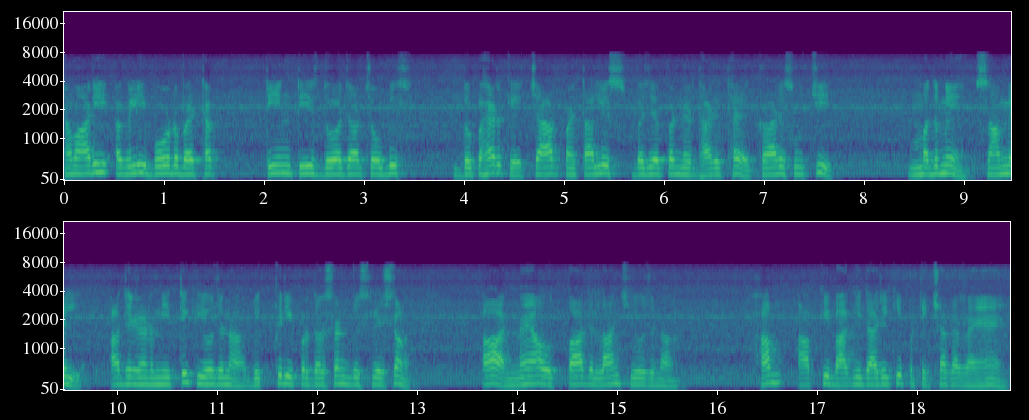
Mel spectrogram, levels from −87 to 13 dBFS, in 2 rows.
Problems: constant background noise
